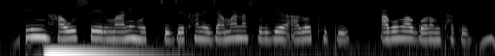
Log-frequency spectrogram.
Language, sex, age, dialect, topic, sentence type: Bengali, female, 18-24, Western, agriculture, statement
